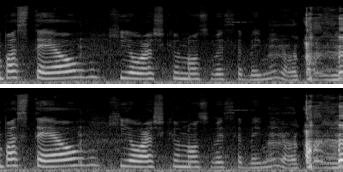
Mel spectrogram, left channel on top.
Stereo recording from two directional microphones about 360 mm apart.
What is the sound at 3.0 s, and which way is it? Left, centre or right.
Speech, centre.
